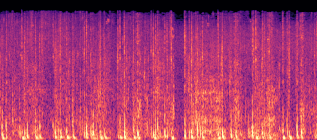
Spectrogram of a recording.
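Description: A horse clip-clops along at a steady gait while being ridden in the samurai video game Ghost of Tsushima, its hoofbeats close and rhythmic over continuous ambient noise, with no talk.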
